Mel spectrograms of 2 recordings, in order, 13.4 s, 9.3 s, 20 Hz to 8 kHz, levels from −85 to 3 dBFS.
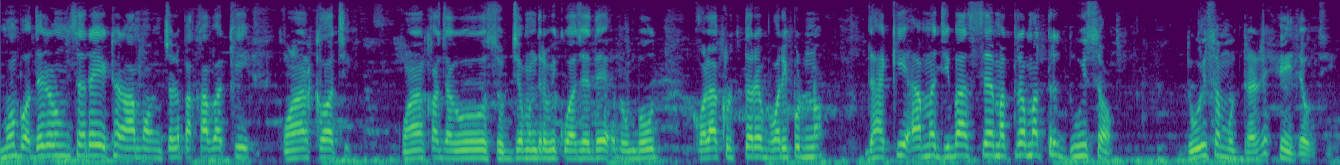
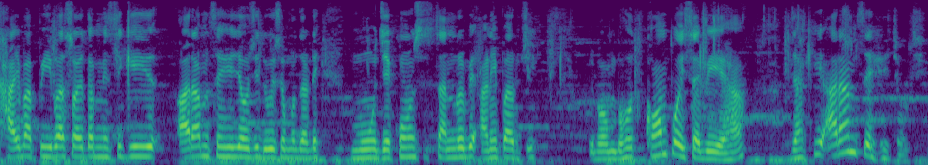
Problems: constant background noise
